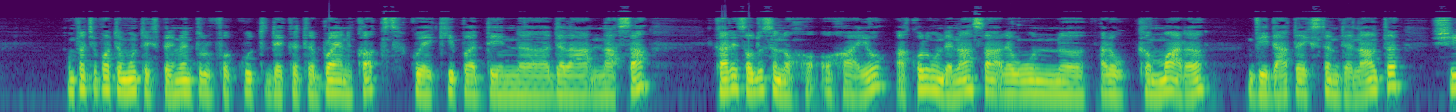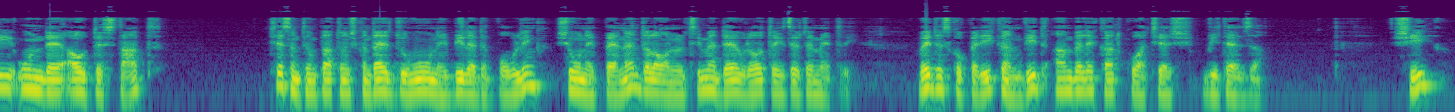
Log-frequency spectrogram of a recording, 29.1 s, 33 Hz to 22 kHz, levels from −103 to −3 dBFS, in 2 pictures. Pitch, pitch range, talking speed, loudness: 105 Hz, 95-115 Hz, 145 wpm, -16 LUFS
